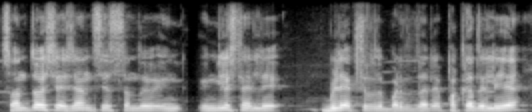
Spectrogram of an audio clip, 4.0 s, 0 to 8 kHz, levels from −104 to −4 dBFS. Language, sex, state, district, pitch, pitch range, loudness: Kannada, male, Karnataka, Koppal, 155 Hz, 150-165 Hz, -16 LUFS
